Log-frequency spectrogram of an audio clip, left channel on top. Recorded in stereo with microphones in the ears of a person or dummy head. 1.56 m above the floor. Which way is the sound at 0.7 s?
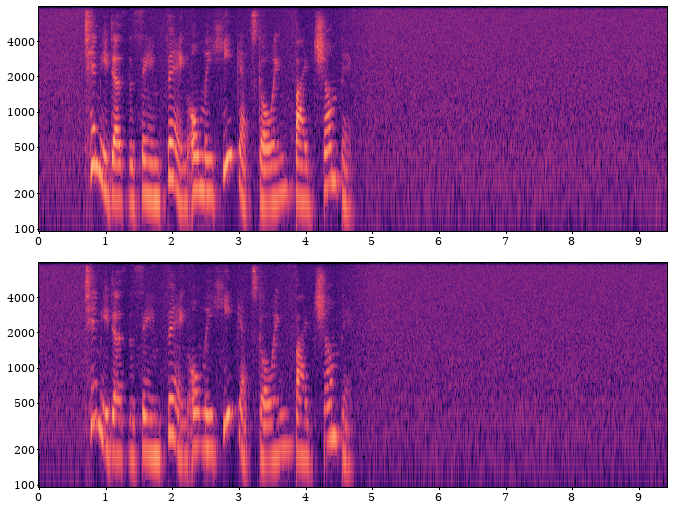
15° left (ahead or behind).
